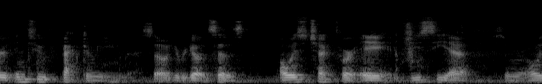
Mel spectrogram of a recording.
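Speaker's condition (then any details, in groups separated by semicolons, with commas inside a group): No condition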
